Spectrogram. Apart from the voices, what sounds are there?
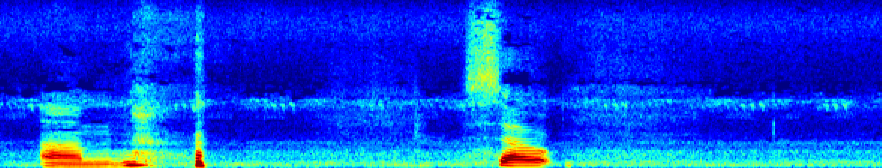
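crickets chirping outdoors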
